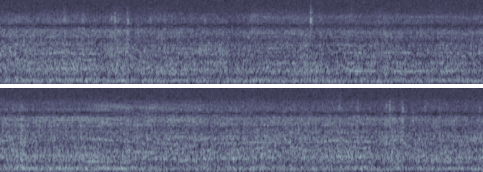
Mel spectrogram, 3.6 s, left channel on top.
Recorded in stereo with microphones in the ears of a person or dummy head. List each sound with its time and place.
Only background noise.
